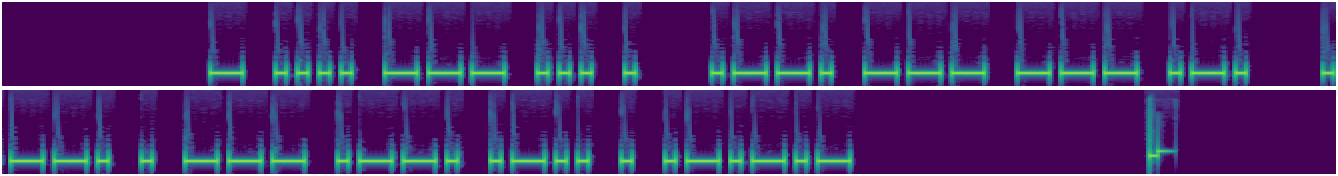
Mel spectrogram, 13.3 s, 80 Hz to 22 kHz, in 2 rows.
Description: Morse code, heard as a keyed tone, about 22 wpm, 700 Hz. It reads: THOSE POOR PEOPLE.
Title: Sentences from Top 1000 Words - Review Part 1 - 22wpm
